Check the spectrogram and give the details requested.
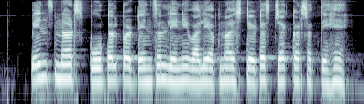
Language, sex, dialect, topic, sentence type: Hindi, male, Garhwali, banking, statement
